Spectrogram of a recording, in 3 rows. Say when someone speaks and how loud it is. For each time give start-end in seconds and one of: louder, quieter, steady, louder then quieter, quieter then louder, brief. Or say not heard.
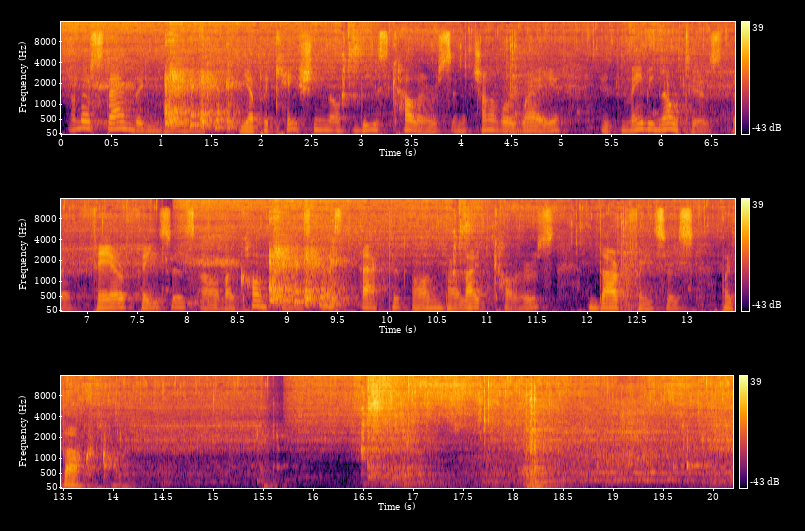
0.1-14.2 steady.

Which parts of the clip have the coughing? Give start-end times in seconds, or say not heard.
0.2-1.8, 8.0-9.5, 15.7-17.2.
